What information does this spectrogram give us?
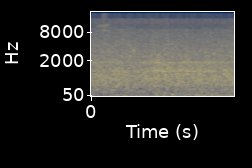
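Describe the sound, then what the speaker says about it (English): Steady flowing river water in the Lost Valley level of the Tomb Raider video game, a continuous soft rushing wash, even and unbroken for about a second. "I can hear some water"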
